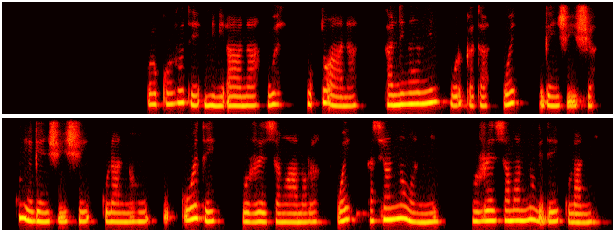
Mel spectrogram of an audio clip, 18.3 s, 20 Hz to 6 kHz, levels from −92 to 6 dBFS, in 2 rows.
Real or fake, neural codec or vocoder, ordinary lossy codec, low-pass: fake; codec, 16 kHz in and 24 kHz out, 1 kbps, XY-Tokenizer; Opus, 32 kbps; 5.4 kHz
